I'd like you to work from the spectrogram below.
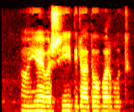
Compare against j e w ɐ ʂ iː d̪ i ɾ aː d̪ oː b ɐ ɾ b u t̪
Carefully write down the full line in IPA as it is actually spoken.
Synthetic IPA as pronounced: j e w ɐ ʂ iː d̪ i l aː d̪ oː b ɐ ɾ b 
